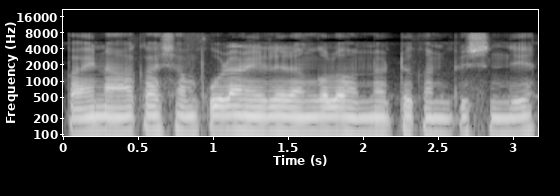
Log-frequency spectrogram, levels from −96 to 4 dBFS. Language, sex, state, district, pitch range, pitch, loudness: Telugu, male, Andhra Pradesh, Sri Satya Sai, 105-110 Hz, 105 Hz, -15 LUFS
